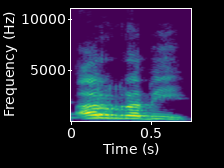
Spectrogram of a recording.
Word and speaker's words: الربيع: फिर आपने कहना है अर-रबी, ये लाम यहाँ साइलेंट है, लाम नहीं पढ़ना।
